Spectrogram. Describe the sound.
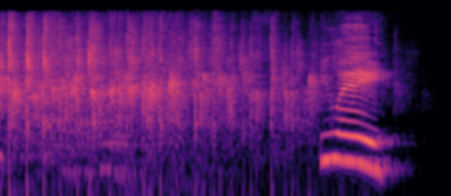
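A church audience claps steadily for a few seconds to welcome the translator of the sermon, a dense, even patter, before a single voice speaks over the fading applause near the end.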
